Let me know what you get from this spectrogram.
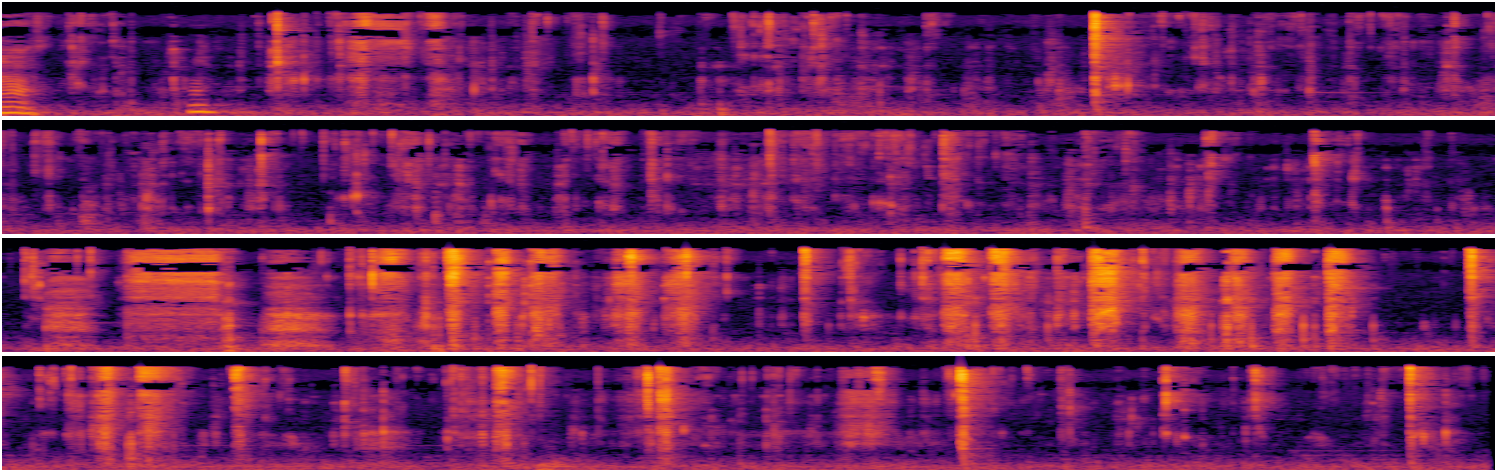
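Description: Close-miked eating sounds: chewing and biting, scattered at first, then a dense run of crunchy, crackly bites about halfway through, as whole cooked shrimp in spicy garlic butter sauce and adobo squid are eaten.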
